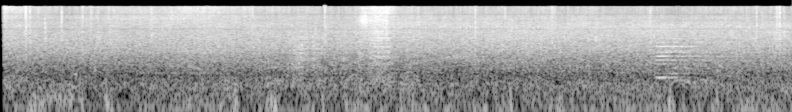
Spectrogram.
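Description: Small unicorn-shaped fountain fireworks spraying sparks with a steady hiss over a low rumble of wind and traffic, with a brighter burst of hissing just before four seconds in. A short horn toot sounds near the end.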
